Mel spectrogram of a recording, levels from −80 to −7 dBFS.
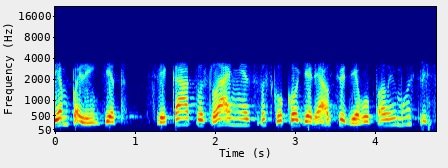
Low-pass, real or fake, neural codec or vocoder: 3.6 kHz; real; none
